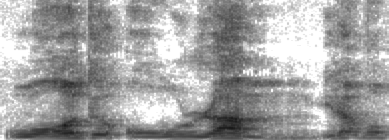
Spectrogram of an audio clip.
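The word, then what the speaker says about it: עד עולם: 이 영원까지를 히브리어로 워드 오람이라고 발음하는데, 이거는요 하나님께만 쓸 수 있는 단어예요.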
